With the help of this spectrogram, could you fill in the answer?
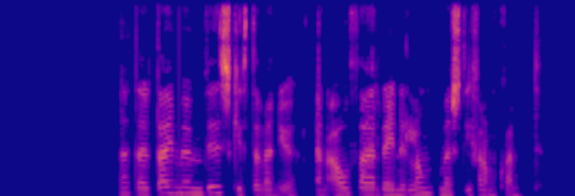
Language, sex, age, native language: Icelandic, female, 40-49, Icelandic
